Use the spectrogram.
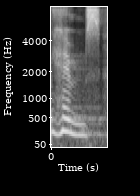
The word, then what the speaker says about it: hymns: they used to sing hymns the letter n is silent in this word we will come later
